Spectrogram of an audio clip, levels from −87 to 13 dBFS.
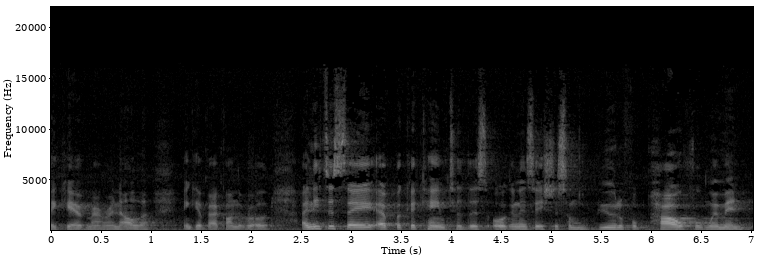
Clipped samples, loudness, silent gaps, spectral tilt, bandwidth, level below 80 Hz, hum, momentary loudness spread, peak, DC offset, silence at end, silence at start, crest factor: under 0.1%; -37 LUFS; none; -3.5 dB/octave; 16.5 kHz; -66 dBFS; none; 11 LU; -16 dBFS; under 0.1%; 0 s; 0 s; 20 dB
